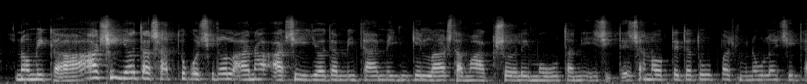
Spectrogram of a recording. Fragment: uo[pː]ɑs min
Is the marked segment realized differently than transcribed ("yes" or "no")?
no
